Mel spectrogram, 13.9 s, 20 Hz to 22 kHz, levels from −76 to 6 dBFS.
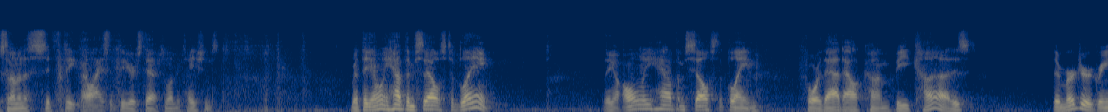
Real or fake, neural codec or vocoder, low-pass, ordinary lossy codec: fake; codec, 16 kHz in and 24 kHz out, 0.6 kbps, FocalCodec, streaming, 4096 codes; 7.2 kHz; AAC, 48 kbps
